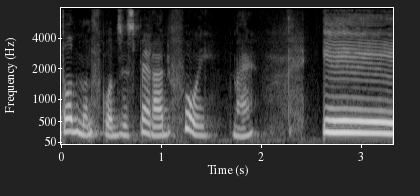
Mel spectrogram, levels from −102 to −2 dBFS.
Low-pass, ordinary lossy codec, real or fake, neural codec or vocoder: none; none; fake; codec, 16 kHz, 4 kbps, FunCodec, trained on LibriTTS, 50 frames a second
